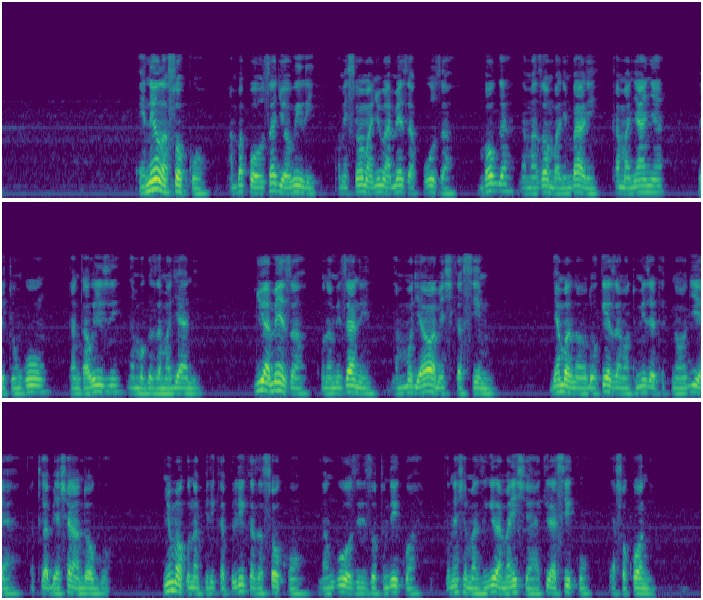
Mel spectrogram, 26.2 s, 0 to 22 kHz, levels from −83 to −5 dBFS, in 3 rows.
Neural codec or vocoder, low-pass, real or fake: none; 7.2 kHz; real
